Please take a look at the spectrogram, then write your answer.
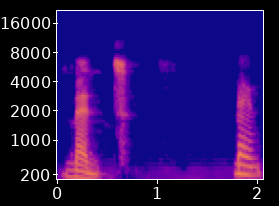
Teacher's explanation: If you don't get the T at the end, it's going to sound like men.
